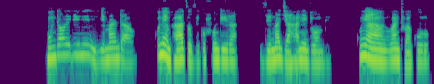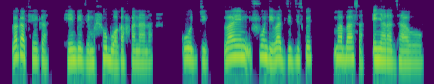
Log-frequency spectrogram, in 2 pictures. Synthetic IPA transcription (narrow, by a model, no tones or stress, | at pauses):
mundaowe̞ɗinije̞mandao | kune̞mpʰat͡so̞d͡ze̞kufundiɾa | d͡ze̞mad͡ʒaɦanendo̞mbe | kuɲaʋantʰuʋakuɾu | ʋakap͡fe̞ka | ɦe̞mbe̞d͡ze̞muɬo̞ɓowakafanana | kuti | ʋafundiʋad͡zid͡ziswe̞ | maɓasa | e̞ɲaɾad͡zaːʋo̞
